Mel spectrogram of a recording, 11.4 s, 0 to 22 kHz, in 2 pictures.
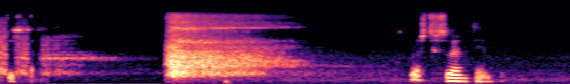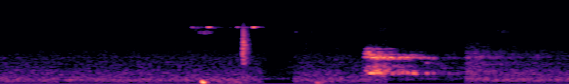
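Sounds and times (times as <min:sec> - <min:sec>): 
speech: 0:00.0 - 0:00.6, 0:04.1 - 0:05.0
person breathing deeply: 0:00.4 - 0:03.4.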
